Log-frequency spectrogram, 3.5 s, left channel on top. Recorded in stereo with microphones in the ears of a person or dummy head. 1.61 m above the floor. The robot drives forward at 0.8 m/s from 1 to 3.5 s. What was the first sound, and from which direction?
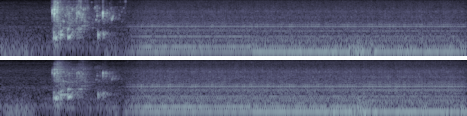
A splash, 50° left (ahead or behind).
